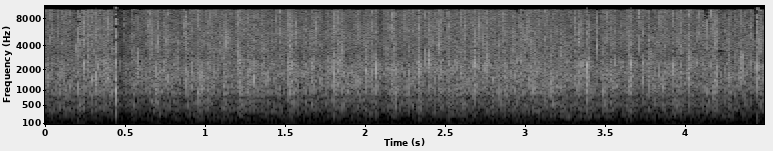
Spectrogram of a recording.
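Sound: audience applause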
